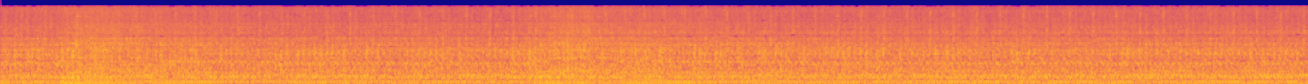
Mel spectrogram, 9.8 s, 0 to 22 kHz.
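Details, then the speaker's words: 2004 Toyota Camry, 2AZ-FE 2.4 L, 98,000 km, cold engine with AC on in R or D: light, fast rattle from low on the engine near the sump, fading when warm; balancer shaft found worn and loose. "Jadi, jika mesin sudah panas, suara cenderung berkurang dan menghilang, teman-teman. Ini menunjukkan bahwa poros penyeimbang sudah aus dan longgar."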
